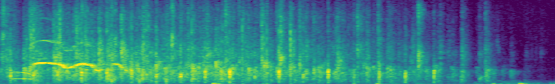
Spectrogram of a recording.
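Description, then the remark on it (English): A crowd applauds with dense, overlapping claps that start loud and gradually thin out over several seconds, with a few faint whistles or cheers mixed in early on. “Let's give Jeremy a round of applause.”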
